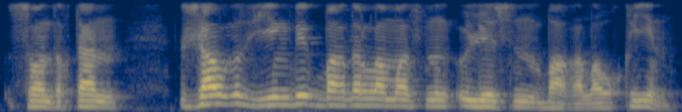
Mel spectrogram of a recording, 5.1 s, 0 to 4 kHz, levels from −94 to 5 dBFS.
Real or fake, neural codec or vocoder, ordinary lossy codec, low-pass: real; none; Opus, 64 kbps; 3.6 kHz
